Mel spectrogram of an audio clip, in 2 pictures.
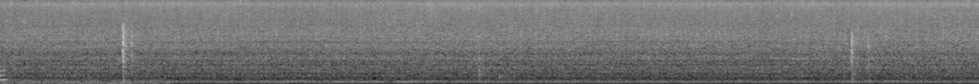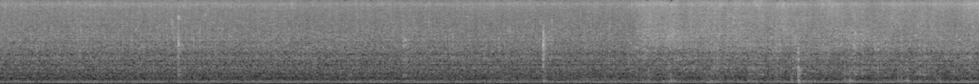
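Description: Onion-and-yogurt masala sizzling steadily in a metal karahi, with a few sharp clicks of a metal spatula against the pan. The sizzling gets louder near the end.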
